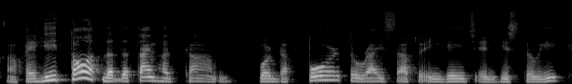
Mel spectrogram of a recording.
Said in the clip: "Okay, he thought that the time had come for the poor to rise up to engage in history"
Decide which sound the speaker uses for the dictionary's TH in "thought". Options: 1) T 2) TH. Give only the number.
1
